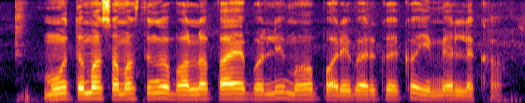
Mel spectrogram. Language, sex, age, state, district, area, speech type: Odia, male, 30-45, Odisha, Ganjam, urban, read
